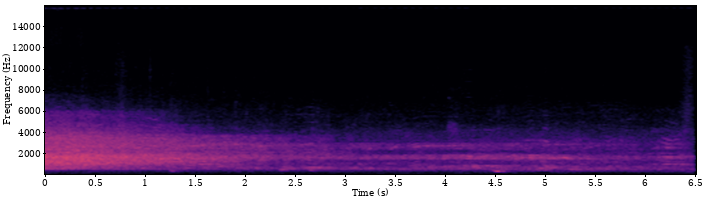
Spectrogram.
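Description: Live audience laughing and applauding. The sound is loudest at the start and dies away over several seconds.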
